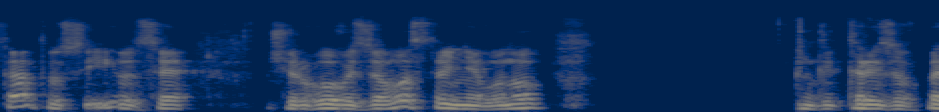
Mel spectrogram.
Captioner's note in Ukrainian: сопіння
